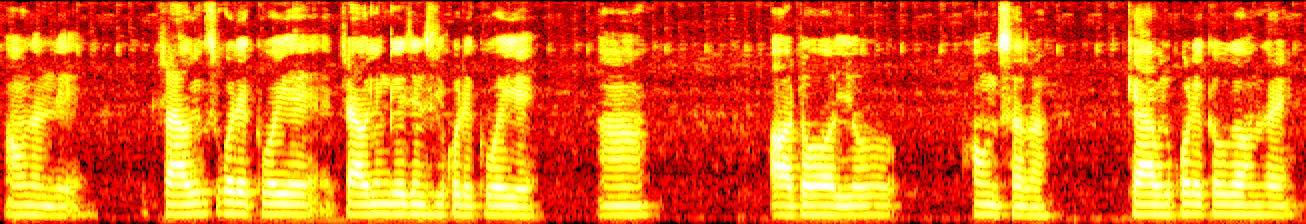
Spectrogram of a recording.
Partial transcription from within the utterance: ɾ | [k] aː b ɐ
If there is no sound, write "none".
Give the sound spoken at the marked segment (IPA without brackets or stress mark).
k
